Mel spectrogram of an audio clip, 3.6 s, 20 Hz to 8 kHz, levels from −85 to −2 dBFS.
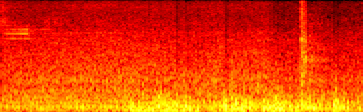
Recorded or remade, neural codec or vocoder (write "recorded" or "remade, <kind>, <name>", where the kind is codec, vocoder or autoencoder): recorded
